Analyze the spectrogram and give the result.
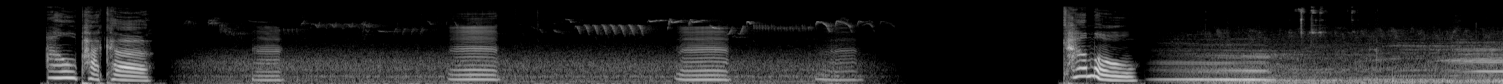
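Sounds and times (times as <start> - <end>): small birds chirping: 1.8 - 9.2
alpaca humming: 2.5 - 3.0, 4.4 - 5.1, 6.7 - 7.4, 8.2 - 8.7, 13.6 - 15.0.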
